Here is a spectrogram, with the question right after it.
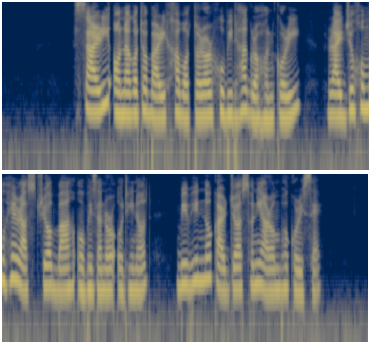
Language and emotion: Assamese, neutral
